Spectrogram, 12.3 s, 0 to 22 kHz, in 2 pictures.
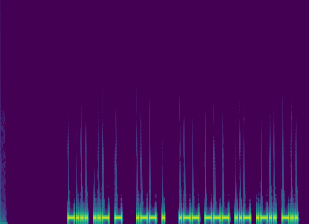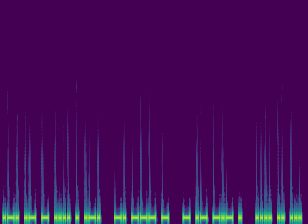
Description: Morse code, heard as a keyed tone, about 27 wpm, 700 Hz. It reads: BUT WE WOULD RATHER NOT TAKE HIS
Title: Sentences from Top 1000 Words - Review Part 4 - 28wpm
